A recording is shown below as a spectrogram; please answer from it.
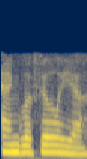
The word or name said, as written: Anglophilia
